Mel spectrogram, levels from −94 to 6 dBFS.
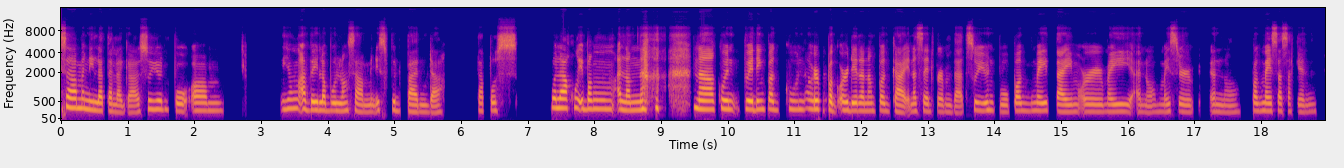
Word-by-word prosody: sa 305 -3 +6
Manila 250 -6 +2
talaga, 180 -3 -4
so - - -2
yun 260 -1 -2
po, 210 -1 -2
um, 225 0 -2 0.9
yung 280 +2 -2
available 235 -4 +4
lang 220 +2 -1
sa'min 190 -4 -3
is 230 - -3
Foodpanda 190 -5 -3 0.5
tapos 225 +1 0 0.6
wala 295 0 +8
akong 305 -2 0
ibang 270 0 +1
alam 235 -2 +2
na 255 - +6 0.7
na 260 -4 +7
kwen 260 -3 +2
pwedeng 255 +1 +6
pagkun 255 0 -3
or 265 -1 +3
pag 240 -4 +3
orderan 225 -2 +2
ng 220 - -4
pagkain 205 -4 -1
aside 210 -1 -4
from 190 -2 -6
that, 170 -2 -5
so - - -4
yun 230 0 -1
po 190 -1 -6
pag 220 0 +1
may 225 +1 -2
time 195 0 +1
or 195 0 -3
may 200 0 -3
ano, 185 -1 -10
may 195 0 -8
serve 190 -3 -5 0.2
ano, 190 -1 -10 0.2
pag 220 - -1
may 220 -1 +2
sasakyan 205 -2 -7
220 Hz, 145 wpm, -22 LUFS, 195-255 Hz, 0.9 s, wala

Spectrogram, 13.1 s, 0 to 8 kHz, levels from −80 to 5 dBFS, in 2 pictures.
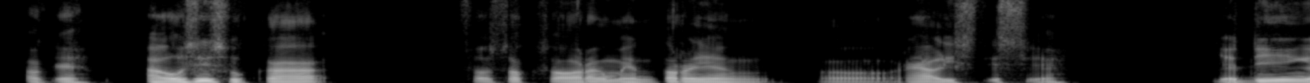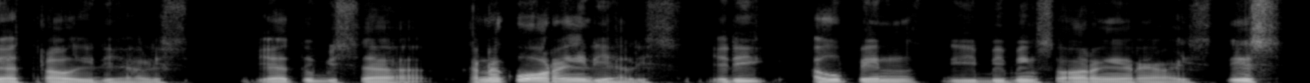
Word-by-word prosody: Oke. 100 -1 -3 0.3
Aku 105 +3 +7
sih 145 - +9
suka 110 -3 +2 0.7
sosok - - -5
seorang 100 +3 +2
mentor 95 +5 +1
yang, 90 -4 +2 0.4
eee, - - -10
realistis 95 -2 -4
ya. 80 - -8 0.8
Jadi 115 +2 +4
nggak 95 -1 +1
terlalu 90 -1 +1
idealis. 90 -1 -8 0.2
Dia 105 0 -1
itu 125 +3 -4
bisa 100 -1 -3 0.2
karena 125 +4 +2
aku - - +4
orangnya 125 +2 +4
idealis. 90 0 -8
Jadi 115 +2 -1 0.2
aku 125 +3 +4
pengen 110 +1 0 0.2
dibimbing 100 +2 -2
seorang 95 -1 -1
yang 90 - -2
realistis 85 +9 -2
100 Hz, 135 wpm, -23 LUFS, 90-110 Hz, 0.8 s, sih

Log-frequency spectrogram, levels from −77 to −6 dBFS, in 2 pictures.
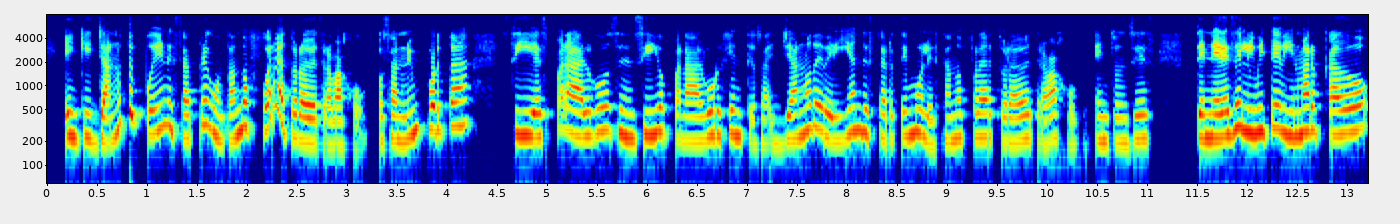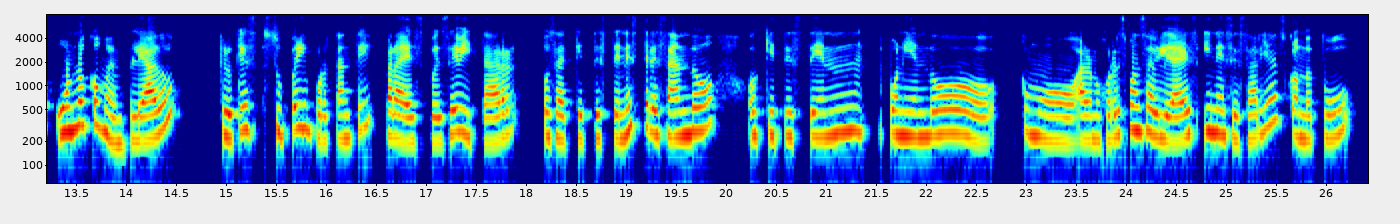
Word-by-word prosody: en 230 -1 +1
que 225 -2 -5
ya 200 -1 +3
no 300 +9 -5
te 455 - +4
pueden 315 - -2
estar 220 -7 -2
preguntando 255 -2 0
fuera 300 -2 -1
de - - +3
tu 225 - -2
horario 205 -3 +5
de 190 - +4
trabajo, 180 +3 -2
o 200 - -5
sea, 215 +1 -1
no 205 - -4
importa 285 +5 +1 0.3
si 240 -2 +1
es 225 0 0
para 240 +1 +2
algo 250 +4 0
sencillo 245 0 0
o 260 - -16
para 205 -1 0
algo 210 +4 0
urgente, 235 -1 -3
o - - -11
sea, 185 -1 -10
ya 215 +4 -1
no 270 +4 0
deberían 250 0 0
de 255 - +1
estarte 225 -1 -6
molestando 220 -3 -3
fuera 225 0 -1
de 225 - -4
tu 220 -3 -9
horario 195 +1 0
de 220 - -1
trabajo. 195 -1 -4
Entonces, 205 +2 -5 0.4
tener 225 0 +5
ese 250 +6 +4
límite 265 +2 +4
bien 240 -2 +1
marcado 265 +2 +3
uno 270 +5 +5
como 310 -7 +2
empleado, 210 - +2 0.3
creo 225 -2 +3
que 275 - -1
es 280 0 -5
superimportante 265 - -3
para 230 -2 +4
después 200 +1 -1
evitar, 230 -2 +1 0.2
o 235 - 0
sea, 215 -2 -1
que 215 0 -4
te 220 0 -4
estén 220 +2 -2
estresando 265 0 +2 0.3
o 235 0 -4
que 240 -1 -3
te 235 0 -7
estén 245 +4 -2 0.2
poniendo, 235 -2 +1 0.2
como 210 -5 -1
a 210 - +4
lo 210 - -1
mejor, 215 +1 -5
responsabilidades 235 -3 +2
innecesarias 250 - -1
cuando 220 -6 -2
tú 220 +4 -5
235 Hz, 175 wpm, -25 LUFS, 215-265 Hz, 0.4 s, horario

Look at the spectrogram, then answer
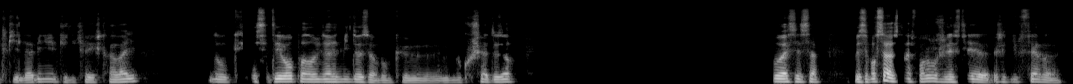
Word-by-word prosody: pile 110 -3 -6
à 105 - +1
00:00 125 +1 -5
pile 105 -3 -12
qu'il 100 - -17
fallait 110 -2 -2
que - - -4
je - - -17
travaille. 120 +5 0 0.7
Donc, 115 -3 -5
c'était 130 0 +2
bon 130 0 +7
pendant 125 -2 +2
une 120 - 0
1 - - +1
heure 120 - +3
et - - +1
demi, 120 0 -4
2 115 -2 0
heures. 105 - 0
Donc, 95 0 -9
heu, 100 - -3
me 95 +1 -6
couchais 120 - -4
à - - +2
2:00 120 +2 0 2.6
Ouais, 130 -1 +9
c'est 130 0 0
ça. 120 0 0 0.3
Mais, 120 - +3
c'est - - +1
pour 130 +1 +1
ça, 155 +3 +9
ce 135 - -4
taff 135 - -5
franchement 140 +3 +1
je 120 -4 -3
l'ai 115 - +3
fait, 125 +2 -4
heu 110 -3 +4
j'ai 115 +1 -6
dû 110 - -15
le 110 - -14
faire, 120 -1 -2
heu, 95 -2 -5
115 Hz, 250 wpm, -24 LUFS, 105-125 Hz, 2.6 s, Ouais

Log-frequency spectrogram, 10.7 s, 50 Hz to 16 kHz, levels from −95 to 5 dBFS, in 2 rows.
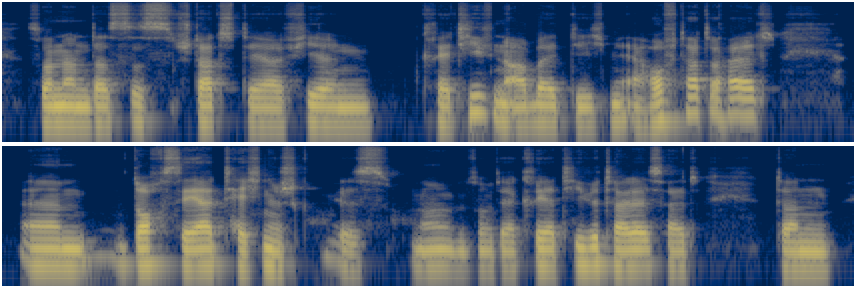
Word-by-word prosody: sondern 110 -1 +3
dass 110 +1 -1
es 120 +1 -3
statt 115 -1 -1
der 105 -1 0
vielen 105 -2 0 0.3
kreativen 165 +10 -1
Arbeit, 110 +1 +1
die 110 - -1
ich 110 - -13
mir 120 0 -2
erhofft 120 +3 0
hatte 165 -2 +1
halt, 155 0 +2 0.6
ähm, 115 +5 +1
doch 120 -1 +3
sehr 115 -1 +5
technisch 110 -1 -1
g 160 -10 -11
ist, 95 -2 -6
ne? 110 -1 -2
So, 110 +1 -6
der 105 0 -3
kreative 120 +2 +1
Teil 115 -2 +4
ist 115 0 -3
halt 105 -1 -3 0.5
dann, 105 -1 0
115 Hz, 160 wpm, -25 LUFS, 110-120 Hz, 0.6 s, sehr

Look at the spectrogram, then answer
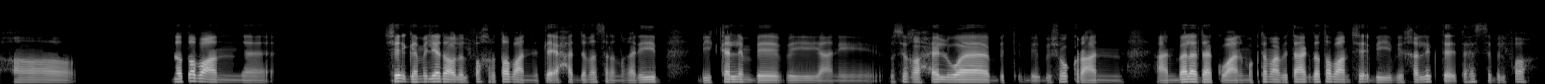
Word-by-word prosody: آه، 105 -2 -4 1.0
ده 130 - +4
طبعًا 115 -9 +3 1.4
شيء 145 0 +4
جميل 130 +2 -1
يدعو 130 -4 +6
للفخر 110 +1 -5
طبعًا 120 -2 +3
إن 95 -2 -16
تلاقي - - +2
حد 105 -1 -4
مثلًا 105 -4 -7
غريب 105 +4 -2 0.4
بيتكلم 115 +2 0
ب - - -23
بي 95 -1 -2
يعني 85 0 -9
بصيغة 110 +2 -1
حلوة 110 -1 +4
بت 90 -3 -11
بشُكَر 105 +6 -5
عن، 95 -1 -2 0.3
عن 95 +1 -2
بلدك 120 -2 +5
وعن 95 0 +3
المجتمع 110 +3 -1
بتاعك 115 +2 +2
ده 125 - +2
طبعًا 120 -3 +2
شيء - - -3
بي 105 -2 -5
بَيخَلّيك 110 +5 -4
ت - - -2
تحس 125 0 -5
بالفخر. - - -7
110 Hz, 135 wpm, -25 LUFS, 95-120 Hz, 1.4 s, يدعو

